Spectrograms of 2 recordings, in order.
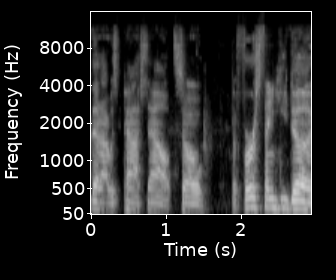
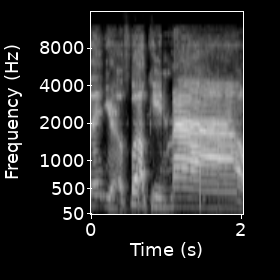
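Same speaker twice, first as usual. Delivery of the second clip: loud, very slow, put-on frog voice; 4 semitones higher, 6 dB louder than usual. Retelling doing the battalion frog voice impression for people: battalion frog voice impression. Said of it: "I do the impression".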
